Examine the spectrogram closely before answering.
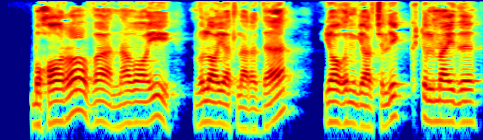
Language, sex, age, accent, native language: Uzbek, male, 40-49, Toshkent viloyati, Uzbek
